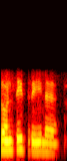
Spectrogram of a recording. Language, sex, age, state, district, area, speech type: Tamil, female, 30-45, Tamil Nadu, Thanjavur, urban, conversation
